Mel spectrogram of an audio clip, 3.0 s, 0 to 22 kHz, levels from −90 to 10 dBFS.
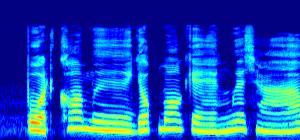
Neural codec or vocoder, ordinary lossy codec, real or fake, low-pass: vocoder, 24 kHz, 100 mel bands, Vocos; none; fake; none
